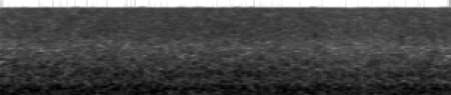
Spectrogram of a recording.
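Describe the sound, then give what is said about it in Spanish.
Floodwater cascading down the stairs of a Seoul metro station during torrential rain severe enough to close the station: a loud, steady roaring rush of water with no breaks. “Así caía el agua en cascada por las escaleras del metro de Seúl, que ha tenido que ser cerrado.”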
